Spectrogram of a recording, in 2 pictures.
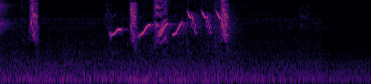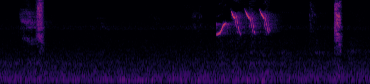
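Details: Male lined seedeater singing tuí-tuí while a female calls, meant to warm up males: two bursts of rapid rising whistled slurs several seconds apart, separated by sharp isolated clicks.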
